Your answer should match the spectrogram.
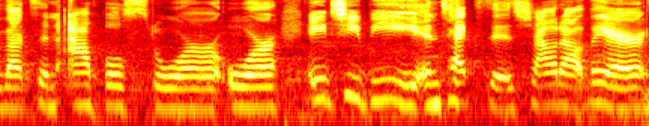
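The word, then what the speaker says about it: H-E-B: Because I never knew whether you pronounce it Heb. Oh, yep, HEB.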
